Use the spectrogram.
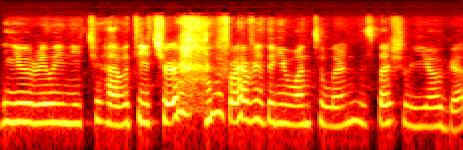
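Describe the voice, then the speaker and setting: Her high-pitched voice moves at a fairly quick pace. The woman's intonation is monotone and flat. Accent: Bulgarian. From Bulgaria. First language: Bulgarian. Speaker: Ayurvedic nutrition educator and chef. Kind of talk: interview. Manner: halting.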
